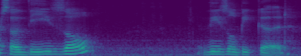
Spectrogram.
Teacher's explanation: this letter S is a Z sound, and then I'm going to contract will, just use the L sound of it, and it'll have a little schwa there.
